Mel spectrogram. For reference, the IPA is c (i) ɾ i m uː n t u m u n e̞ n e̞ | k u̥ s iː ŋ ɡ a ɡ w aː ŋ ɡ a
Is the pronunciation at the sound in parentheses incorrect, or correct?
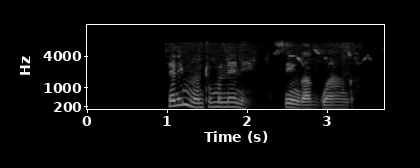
incorrect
